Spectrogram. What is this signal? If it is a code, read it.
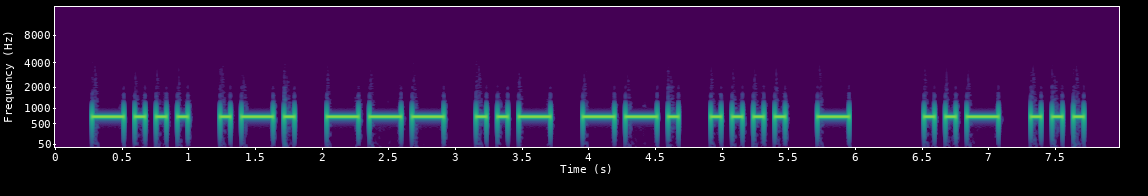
Morse code, heard as a keyed tone, about 15 wpm, 700 Hz. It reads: BROUGHT US
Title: Sentences from Top 1000 Words - Review Part 6 - 15wpm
